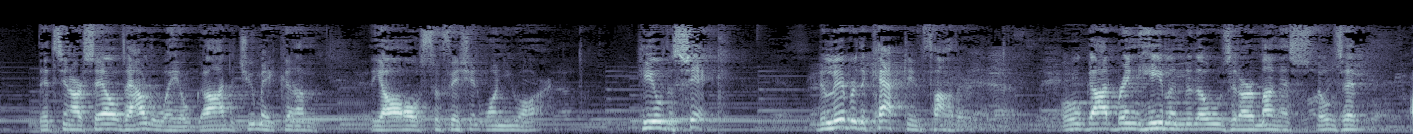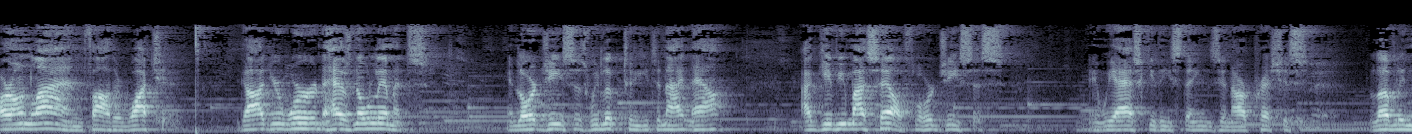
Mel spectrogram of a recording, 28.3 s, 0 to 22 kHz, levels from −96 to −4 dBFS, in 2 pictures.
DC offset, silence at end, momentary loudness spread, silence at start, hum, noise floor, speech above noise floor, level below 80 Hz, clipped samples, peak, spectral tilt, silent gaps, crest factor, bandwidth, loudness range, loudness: under 0.1%; 0 s; 21 LU; 0 s; none; -48 dBFS; 26 dB; -60 dBFS; under 0.1%; -4 dBFS; -4.5 dB/octave; none; 20 dB; 10.5 kHz; 4 LU; -23 LUFS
